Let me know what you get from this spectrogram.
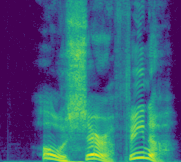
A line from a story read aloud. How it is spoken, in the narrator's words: cried he in a tone of agony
